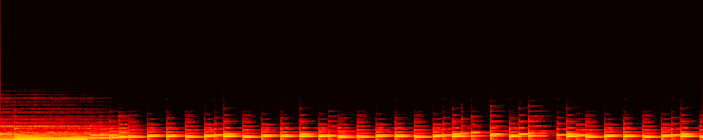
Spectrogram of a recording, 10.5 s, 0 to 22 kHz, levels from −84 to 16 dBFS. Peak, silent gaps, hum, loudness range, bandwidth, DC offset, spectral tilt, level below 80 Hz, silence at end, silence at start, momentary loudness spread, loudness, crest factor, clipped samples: -6 dBFS; none; none; 2 LU; 4.9 kHz; under 0.1%; -9.5 dB/octave; -28 dBFS; 0 s; 0 s; 6 LU; -22 LUFS; 16 dB; under 0.1%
